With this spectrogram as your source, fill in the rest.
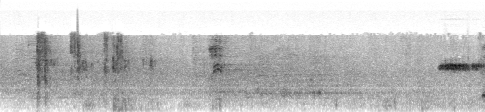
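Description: A short, shrill referee whistle blast rings out near the end of a hockey game over faint arena murmur and scattered thuds.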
